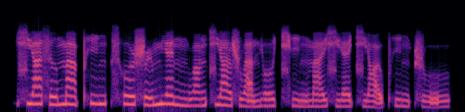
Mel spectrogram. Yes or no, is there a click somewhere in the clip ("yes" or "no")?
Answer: no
